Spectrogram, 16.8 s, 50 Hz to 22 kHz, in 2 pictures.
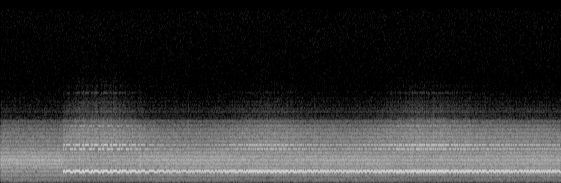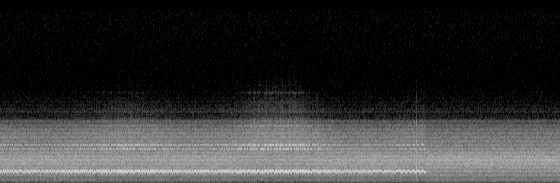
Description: NAVTEX (SITOR-B), 100 baud, 170 Hz shift, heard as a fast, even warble, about 1470 Hz centre, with radio static. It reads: SA TO PIERWSZE KROKI W KIERUNKU UCZYNIENIA Z UNII EUROPEJSKIEJ PANSTWA POLICYJNEGO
